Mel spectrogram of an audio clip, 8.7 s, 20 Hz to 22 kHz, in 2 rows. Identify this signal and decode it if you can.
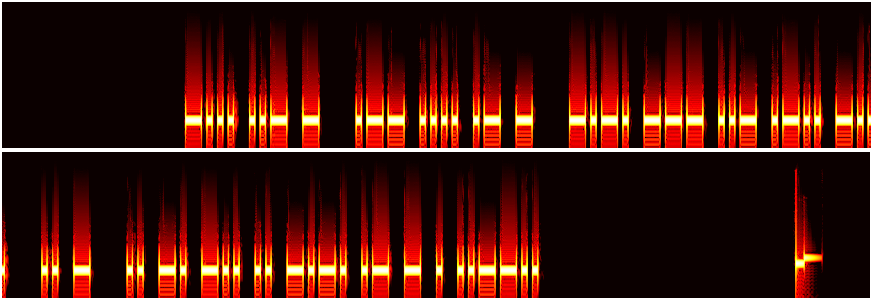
Morse code, heard as a keyed tone, about 44 wpm, 700 Hz. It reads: BUT WHAT COULD IT INDICATE?
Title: Sentences from Top 1300 Words 45wpm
